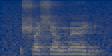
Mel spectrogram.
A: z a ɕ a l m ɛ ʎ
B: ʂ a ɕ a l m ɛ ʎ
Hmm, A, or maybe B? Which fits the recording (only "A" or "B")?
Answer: B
